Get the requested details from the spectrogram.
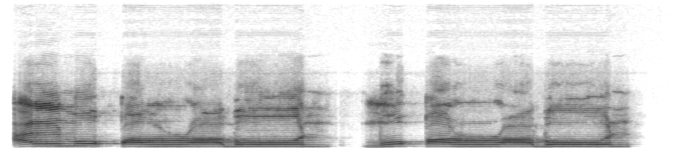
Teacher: Qaf dalam keadaan mufakhamah. Dan ra dalam keadaan mufakhamah.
